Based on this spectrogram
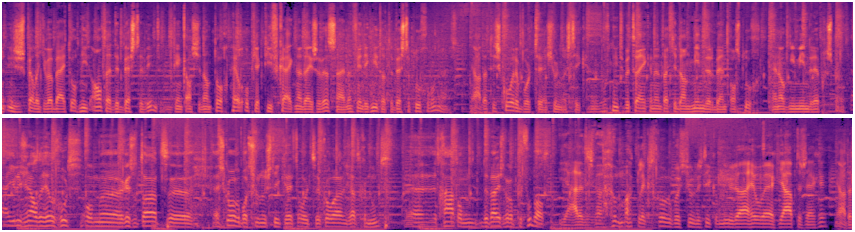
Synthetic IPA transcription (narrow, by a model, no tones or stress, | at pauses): ɪnənspɛlˠəjəʋaːrbɛjtʰɔxnitɔ̰lˠtɛjt̚dəbɛstəʋɪntɪɡ̚dɛŋkɑlˠsjədɔntɔxheːlˠɔpjɛk̚tifkɛ̰jktnaːɹdeːzəʋɛtstrɛjt̚dɔnfɪntɪknit̚dɔt̚dəbɛstəpluxəʋonəneft | ja̰ːdɔtɪsːkoːɾəbɔtʃuɹnalɪstikətɦuftnitəbətʰejkənəndɔtjədɔnmɪndərbɛntʰɑlˠspluxɛnowknitmɪndərhɛptχə̥spɪ̰ːlˠtjajølizɛjnɑlˠtɛjtɦɪːlˠχutɔmrezəlˠtaːt | ɛskoːrəbɔtʃurnalistikhejftoːjtkoːɔnizatχənumt | ətχaːtɔmdəʋɛjsʋaːrɔpjəfut̚bɑlˠtjadɔtɪsʋɛlˠlˠmakələkskorəbɔtʃuɹnlistikɔmnydaɦɪəlˠɛrkjaːp̚təzɛɣəja̰dɔ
